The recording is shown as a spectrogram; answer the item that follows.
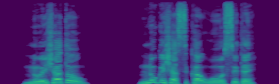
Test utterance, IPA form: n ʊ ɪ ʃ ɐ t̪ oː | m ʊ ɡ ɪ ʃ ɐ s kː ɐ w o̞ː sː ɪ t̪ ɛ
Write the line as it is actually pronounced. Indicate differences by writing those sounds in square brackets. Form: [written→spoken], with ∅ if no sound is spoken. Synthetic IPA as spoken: n ʊ ɪ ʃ ɐ t̪ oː | [m→n] ʊ ɡ ɪ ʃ ɐ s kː ɐ w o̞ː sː ɪ t̪ ɛ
